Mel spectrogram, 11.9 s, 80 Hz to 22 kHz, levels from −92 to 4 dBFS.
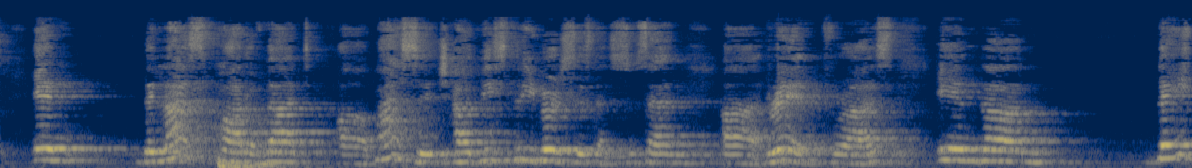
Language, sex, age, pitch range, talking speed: English, female, 50-69, 205-270 Hz, 100 wpm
